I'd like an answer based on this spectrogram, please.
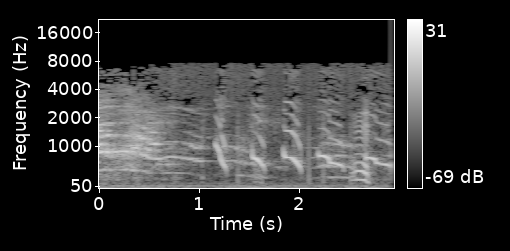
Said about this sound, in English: That howling even makes your dog nervous. Well, I guess he must have pulled the tooth that time.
